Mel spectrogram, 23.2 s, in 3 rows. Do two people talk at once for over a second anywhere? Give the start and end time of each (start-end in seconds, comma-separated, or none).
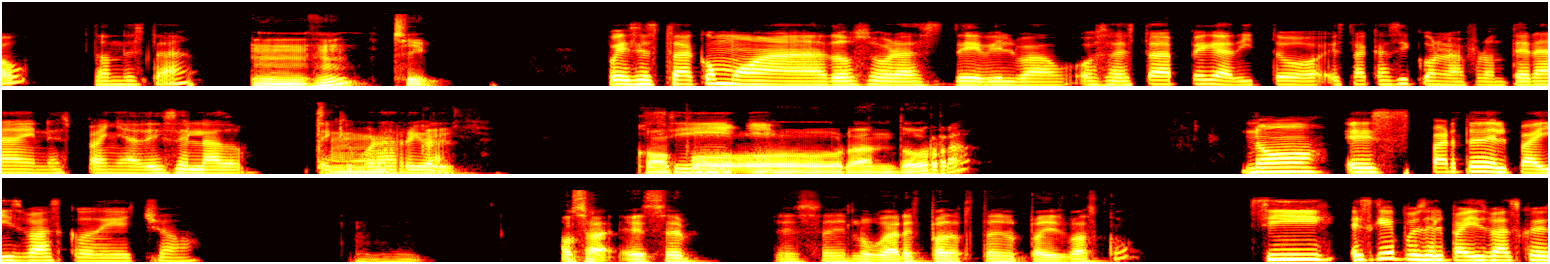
none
